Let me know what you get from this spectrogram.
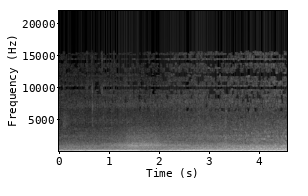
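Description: Red Dodge Charger's engine running with a deep, steady exhaust rumble as the car rolls slowly past close by, growing a little louder in the first second or so.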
